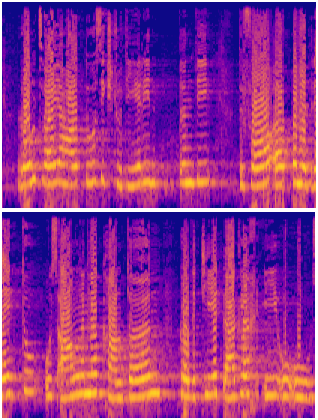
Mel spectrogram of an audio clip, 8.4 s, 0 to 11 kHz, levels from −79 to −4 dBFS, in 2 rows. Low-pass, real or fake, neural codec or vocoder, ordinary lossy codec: 9.9 kHz; real; none; none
